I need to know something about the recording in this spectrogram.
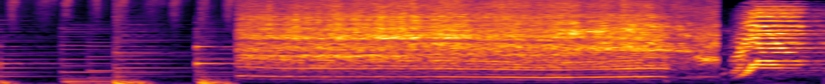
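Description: Upbeat intro music, then about a second in a loud screeching sound effect: a hiss with a steady held tone that sags slightly in pitch, like a car skidding. It cuts off into a short rising sweep near the end.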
